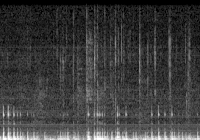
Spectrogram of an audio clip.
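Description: Irregular soft clicks of a laptop keyboard being typed on, picked up through the podium microphone over a low steady hum.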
